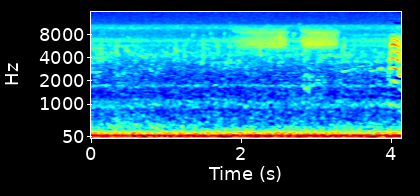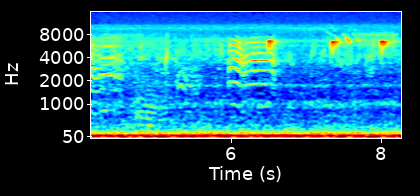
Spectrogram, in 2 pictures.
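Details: Collared Plover (Charadrius collaris) in the Amazon giving thin, sharp, high calls, some in quick clipped bursts, spaced a second or two apart over a heavy low rumble of wind.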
